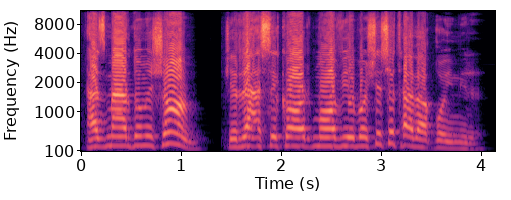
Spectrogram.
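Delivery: full-force preaching. Real, not acted. Preacher asking what to expect under Muawiya, full-force preaching. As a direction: press the question hard on the listeners.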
